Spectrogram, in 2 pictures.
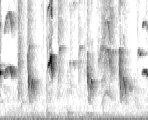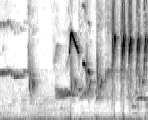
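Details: White-winged triller used to teach other caged songbirds: soft scattered high notes give way to a loud flurry of sharp, rapid chirps near the end.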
